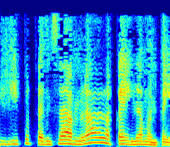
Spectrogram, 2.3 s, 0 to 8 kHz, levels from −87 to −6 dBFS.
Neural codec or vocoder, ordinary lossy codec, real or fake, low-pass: codec, 16 kHz, 1 kbps, FreqCodec, smaller model; MP3, 32 kbps; fake; 7.2 kHz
